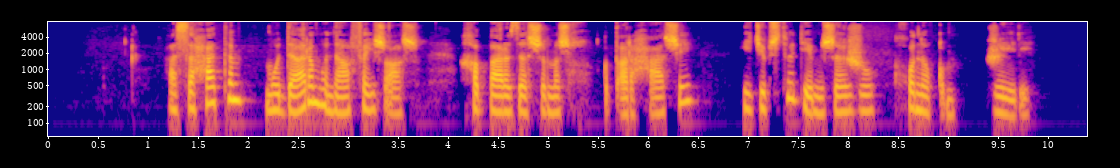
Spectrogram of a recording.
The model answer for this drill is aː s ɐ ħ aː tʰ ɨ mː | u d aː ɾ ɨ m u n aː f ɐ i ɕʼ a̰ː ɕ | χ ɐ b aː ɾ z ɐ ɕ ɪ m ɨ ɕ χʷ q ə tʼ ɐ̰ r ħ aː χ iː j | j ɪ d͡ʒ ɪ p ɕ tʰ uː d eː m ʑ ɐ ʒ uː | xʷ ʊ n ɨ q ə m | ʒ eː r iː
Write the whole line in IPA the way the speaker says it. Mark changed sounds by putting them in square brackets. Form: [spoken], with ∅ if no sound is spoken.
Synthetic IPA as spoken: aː s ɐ ħ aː tʰ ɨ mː | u d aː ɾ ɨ m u n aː f ɐ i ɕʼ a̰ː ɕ | χ ɐ b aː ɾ z ɐ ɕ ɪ m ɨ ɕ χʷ q ə tʼ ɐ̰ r ħ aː [ɕ] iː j | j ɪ d͡ʒ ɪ p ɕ tʰ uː d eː m ʑ ɐ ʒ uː | [χʷ] ʊ n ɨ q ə m | ʒ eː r iː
